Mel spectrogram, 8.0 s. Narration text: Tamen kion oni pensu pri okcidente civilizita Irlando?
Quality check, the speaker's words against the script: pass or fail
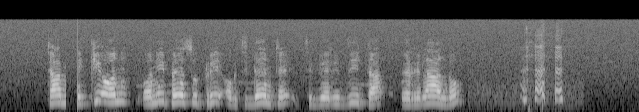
pass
